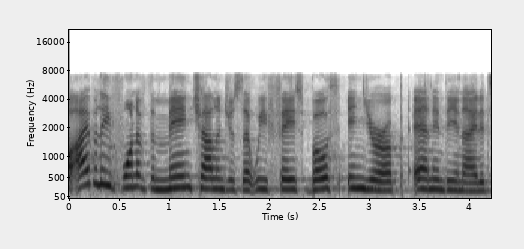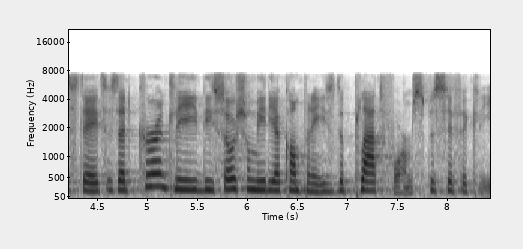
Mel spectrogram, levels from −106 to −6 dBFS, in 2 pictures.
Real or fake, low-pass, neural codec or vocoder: real; 7.2 kHz; none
